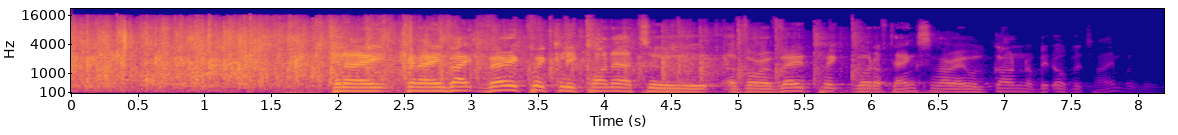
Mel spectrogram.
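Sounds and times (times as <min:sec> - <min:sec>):
audience applause for the speakers: 0:00.0 - 0:05.5
speech: 0:02.0 - 0:07.8.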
